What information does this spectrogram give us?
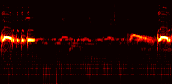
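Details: Local zebra dove singing strongly as a lure for silent doves: a loud trill of clipped coos opens and closes the passage, with faint, drawn-out cooing from other doves between.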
